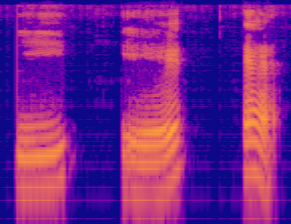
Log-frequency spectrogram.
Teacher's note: প্রসারিত হয়ে উচ্চারণ হয় ই এ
